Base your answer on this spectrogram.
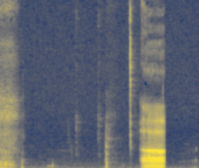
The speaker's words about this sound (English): It almost sounded like he was getting choked up there. I know he was probably just clearing his throat or whatever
